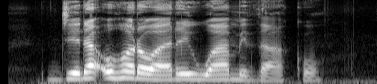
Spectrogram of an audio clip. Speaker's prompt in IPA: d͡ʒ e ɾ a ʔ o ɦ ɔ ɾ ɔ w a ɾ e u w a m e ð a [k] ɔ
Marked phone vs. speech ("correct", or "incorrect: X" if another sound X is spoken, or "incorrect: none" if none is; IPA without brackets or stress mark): correct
